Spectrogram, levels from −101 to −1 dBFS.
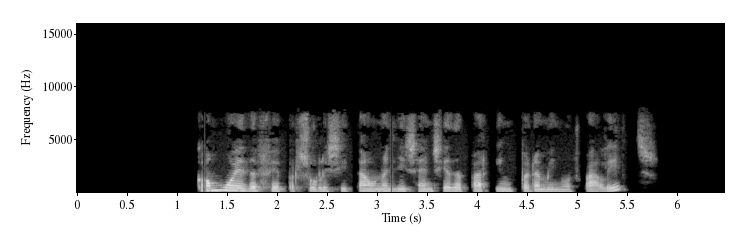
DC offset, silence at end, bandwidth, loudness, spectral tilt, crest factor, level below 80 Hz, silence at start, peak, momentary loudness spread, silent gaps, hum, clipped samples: under 0.1%; 0.7 s; 7.8 kHz; -24 LUFS; -6.5 dB/octave; 22 dB; -66 dBFS; 1.2 s; -2 dBFS; 10 LU; 4.13-4.17 s, 4.39-4.44 s, 5.03-5.07 s, 5.51-5.59 s; none; under 0.1%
